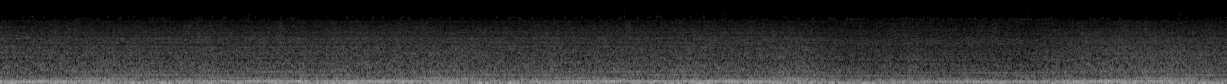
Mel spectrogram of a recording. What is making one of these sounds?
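Mower blades cut through grass.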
